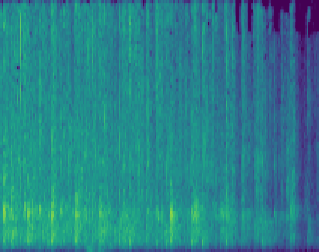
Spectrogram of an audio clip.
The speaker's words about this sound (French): Et ce matin, est-ce qu'on peut applaudir toute l'équipe de Nouvelle Vie Junior qui fait un travail incroyable?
